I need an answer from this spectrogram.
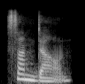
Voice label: "sundown", Indian

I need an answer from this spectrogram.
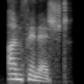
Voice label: "unfinished", Indian

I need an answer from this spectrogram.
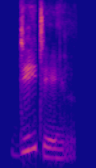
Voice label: "detail", Indian

